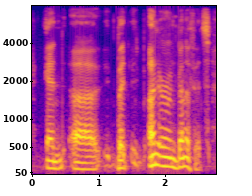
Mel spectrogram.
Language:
English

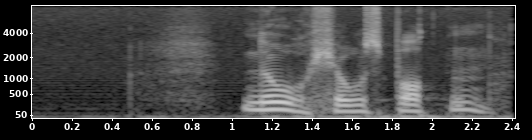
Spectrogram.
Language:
Norwegian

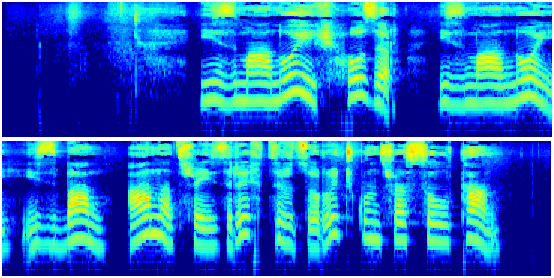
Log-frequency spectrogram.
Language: Abkhazian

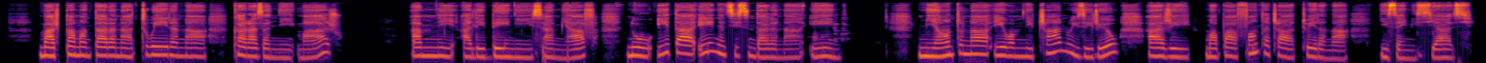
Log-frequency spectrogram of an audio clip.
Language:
Malagasy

